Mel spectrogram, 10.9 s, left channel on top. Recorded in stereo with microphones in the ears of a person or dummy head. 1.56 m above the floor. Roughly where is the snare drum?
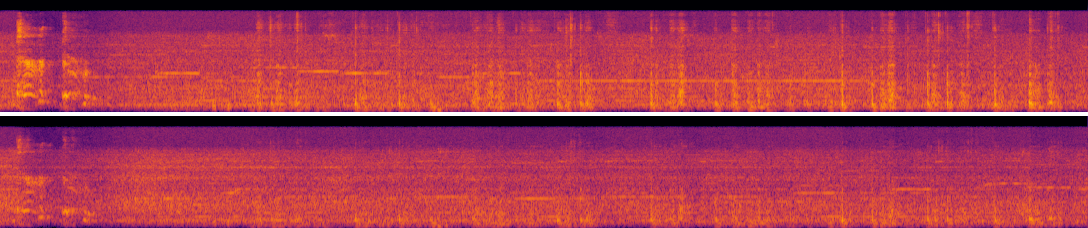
I don't hear a snare drum.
